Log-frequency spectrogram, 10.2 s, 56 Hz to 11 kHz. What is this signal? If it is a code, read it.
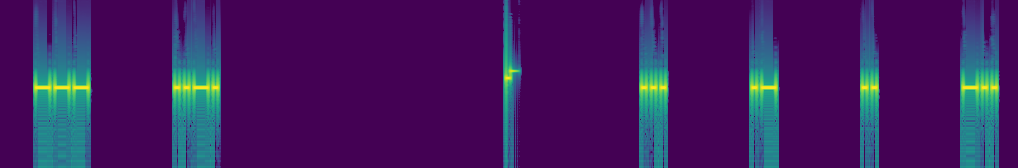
Morse code, heard as a keyed tone, about 25 wpm, spaced as for 9 wpm, 700 Hz. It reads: OF SAID
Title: 6x Character Spacing - Top 100 Words - 25wpm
